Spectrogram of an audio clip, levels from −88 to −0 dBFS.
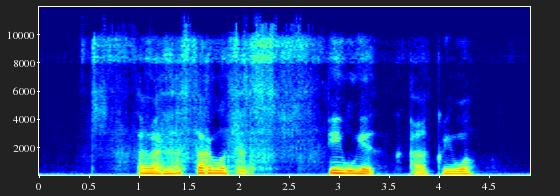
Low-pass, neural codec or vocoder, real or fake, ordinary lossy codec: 9.9 kHz; autoencoder, 22.05 kHz, a latent of 192 numbers a frame, VITS, trained on many speakers; fake; Opus, 24 kbps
